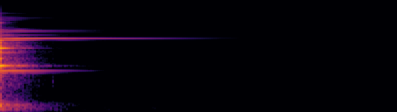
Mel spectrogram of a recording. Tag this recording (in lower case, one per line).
tools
